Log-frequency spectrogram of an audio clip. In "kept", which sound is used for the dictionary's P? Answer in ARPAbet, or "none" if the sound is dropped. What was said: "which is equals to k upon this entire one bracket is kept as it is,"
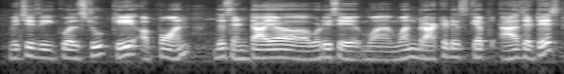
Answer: P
